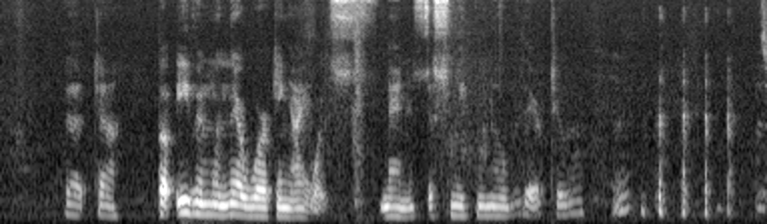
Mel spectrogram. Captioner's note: laughs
